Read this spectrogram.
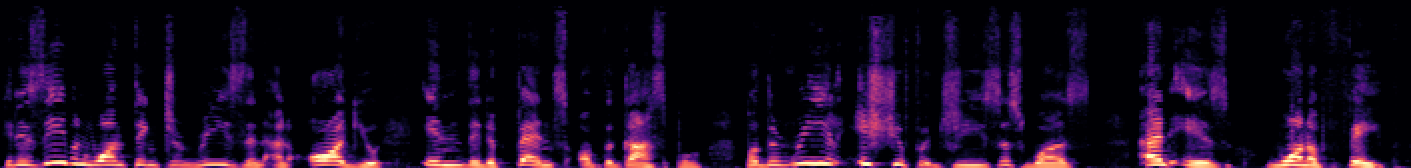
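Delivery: ordinary delivery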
